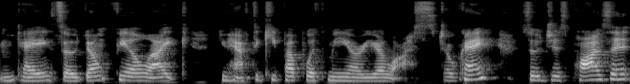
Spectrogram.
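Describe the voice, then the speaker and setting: This woman's voice sits at a medium pitch. Her tone is bright and sharp. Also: ordinary pitch variation, fairly slow pace. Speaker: elementary school teacher. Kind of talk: remote lesson for children.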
